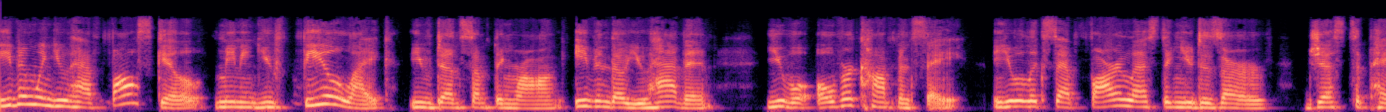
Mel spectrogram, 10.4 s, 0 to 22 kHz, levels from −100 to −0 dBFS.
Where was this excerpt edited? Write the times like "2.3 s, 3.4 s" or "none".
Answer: 7.4 s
